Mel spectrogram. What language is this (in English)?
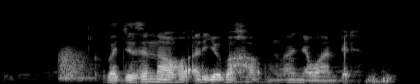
Kinyarwanda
